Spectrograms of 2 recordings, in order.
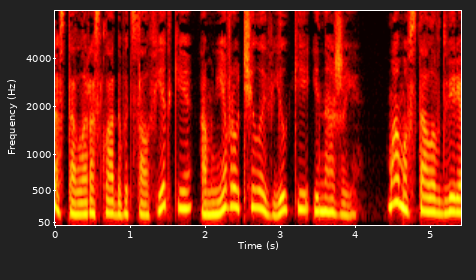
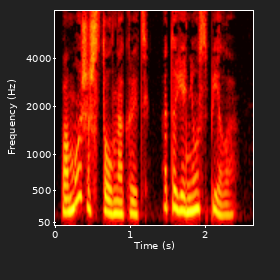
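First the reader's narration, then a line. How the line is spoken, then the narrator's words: Casual, ordinary tone. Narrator (Russian): Лера спросила у меня совершенно обычным тоном, как будто мы были давно знакомы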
